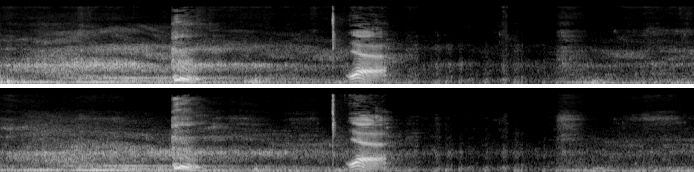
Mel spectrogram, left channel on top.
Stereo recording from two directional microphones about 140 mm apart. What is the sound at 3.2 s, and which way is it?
Speech, 10° right (ahead or behind).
